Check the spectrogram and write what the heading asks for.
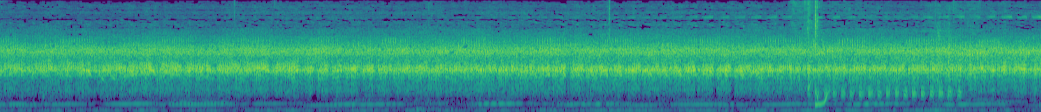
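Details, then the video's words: Crowd of frogs (kodok bangkong) at night following heavy rain: a thick, continuous, buzzing chorus with an unbroken low wavering drone and one brief sharp crack partway through. "suara kodok bangkong pada gacor setelah hujan lebat malam hari"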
